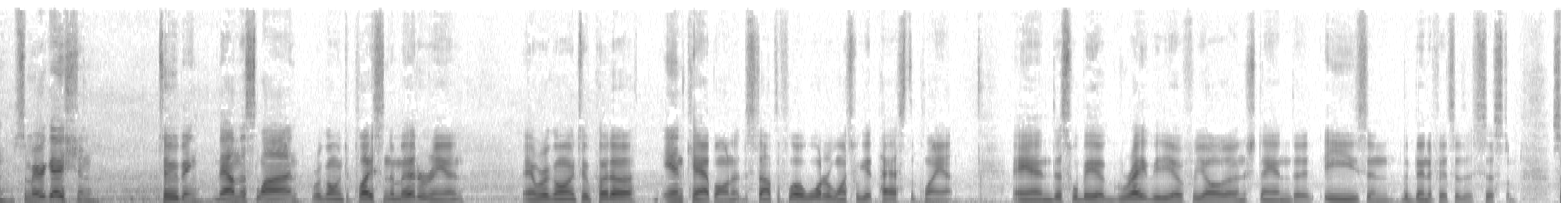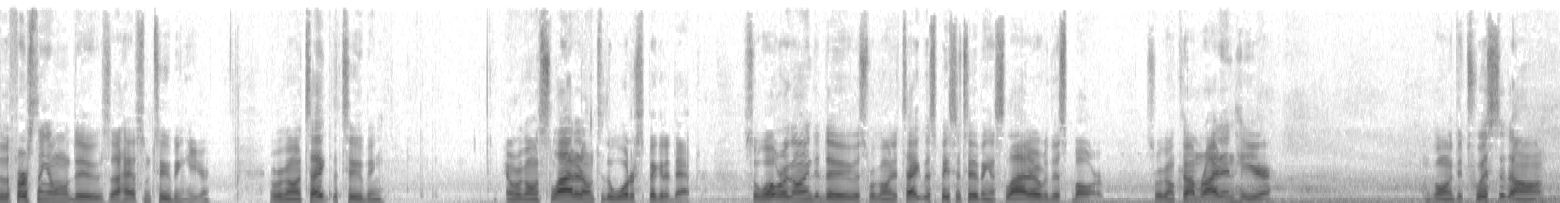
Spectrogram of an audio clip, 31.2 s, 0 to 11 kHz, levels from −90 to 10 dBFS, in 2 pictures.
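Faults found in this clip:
Nothing stood out on listening, and no findings are raised for this clip.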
